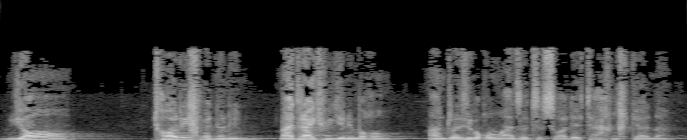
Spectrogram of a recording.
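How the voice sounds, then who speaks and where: A man's voice: mid-range voice, gravelly, darkish tone, slightly rough. A man preacher giving a sermon, telling a story and asking his listeners rhetorical questions, with a long hall reverb. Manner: rhetorical questions, drawn-out emphasis.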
